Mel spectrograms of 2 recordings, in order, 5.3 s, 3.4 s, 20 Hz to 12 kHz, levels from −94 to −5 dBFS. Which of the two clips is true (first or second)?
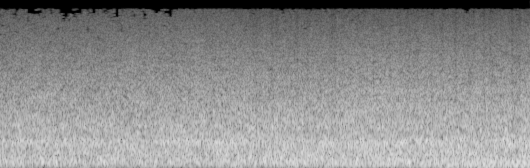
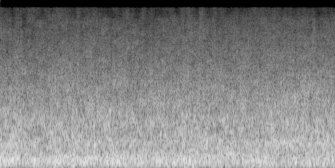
first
